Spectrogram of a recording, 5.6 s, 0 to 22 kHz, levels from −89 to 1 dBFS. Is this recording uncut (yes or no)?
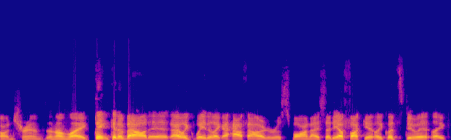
no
